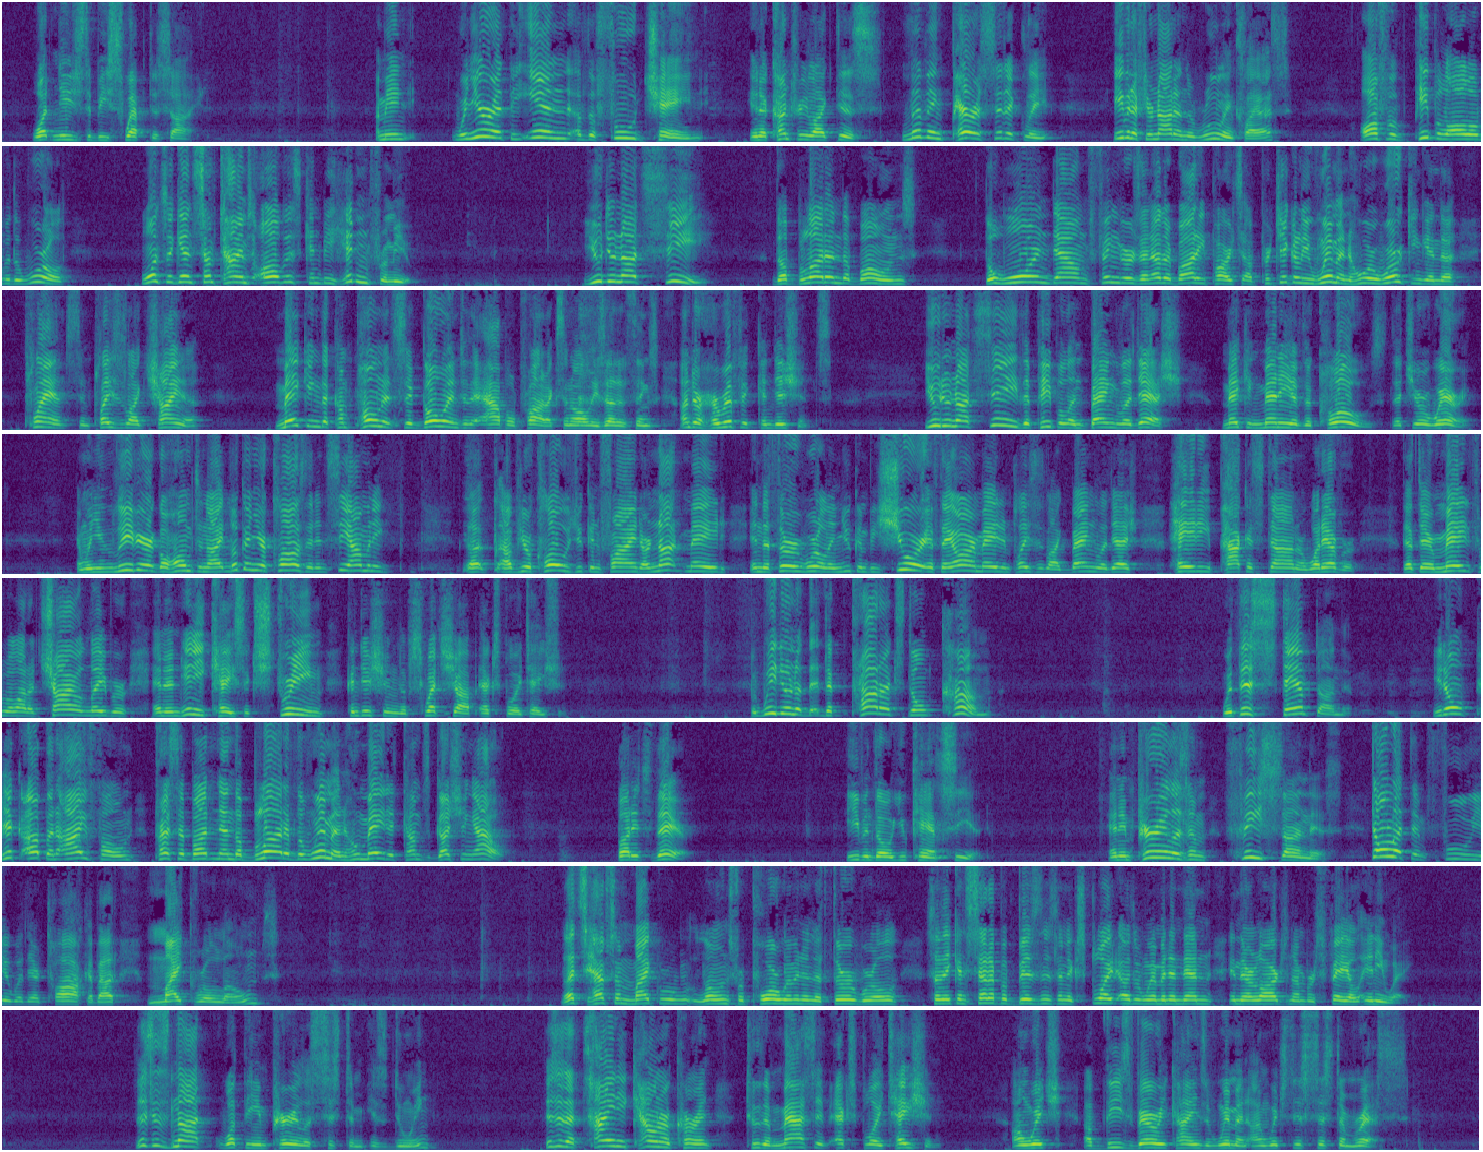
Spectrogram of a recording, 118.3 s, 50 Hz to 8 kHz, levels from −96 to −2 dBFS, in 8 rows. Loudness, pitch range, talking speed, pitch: -24 LUFS, 210-300 Hz, 150 wpm, 245 Hz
